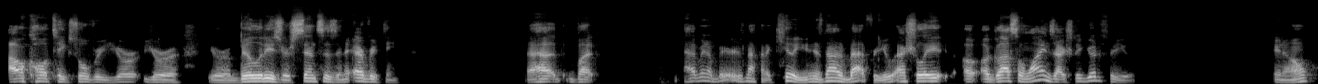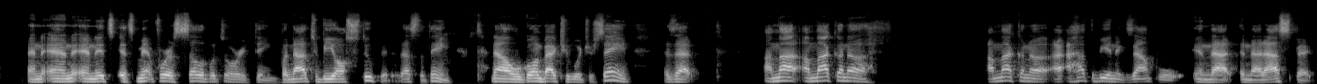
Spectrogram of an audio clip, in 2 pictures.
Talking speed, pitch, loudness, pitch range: 205 wpm, 135 Hz, -21 LUFS, 120-150 Hz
